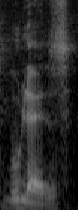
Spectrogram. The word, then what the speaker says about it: Boulez: Well, it will not surprise you maybe, but that's Bles. Okay, so now pronounce it right.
